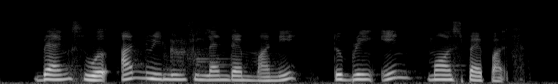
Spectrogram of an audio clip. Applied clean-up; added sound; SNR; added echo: neural diffusion model UNIVERSE++.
